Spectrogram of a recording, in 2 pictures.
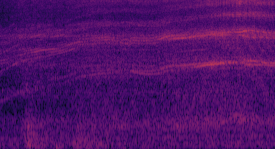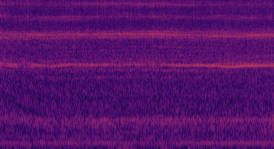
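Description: ArtTech UFO, a small battery-powered coaxial RC helicopter in a disc-shaped shell: its motors and rotors spin up with a rising whine over the first few seconds as it lifts off. They then hold a steady high whine as it hovers.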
